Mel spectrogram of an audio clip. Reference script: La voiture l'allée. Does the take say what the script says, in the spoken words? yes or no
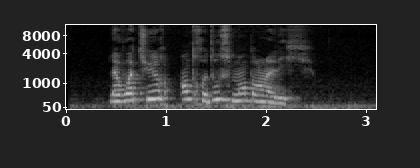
no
